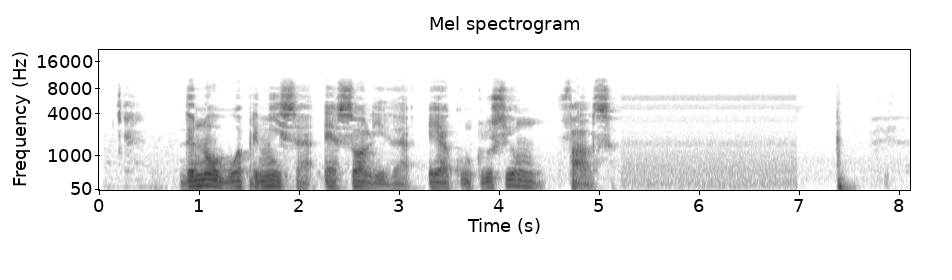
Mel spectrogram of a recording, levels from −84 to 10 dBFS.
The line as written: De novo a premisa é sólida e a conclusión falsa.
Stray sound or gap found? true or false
false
